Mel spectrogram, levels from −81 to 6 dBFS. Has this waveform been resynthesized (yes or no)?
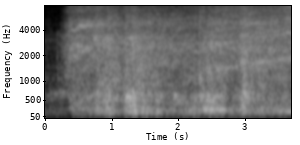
no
